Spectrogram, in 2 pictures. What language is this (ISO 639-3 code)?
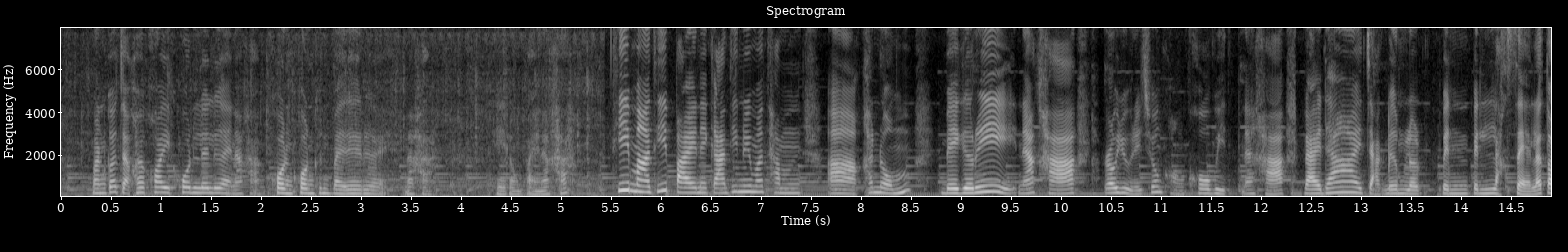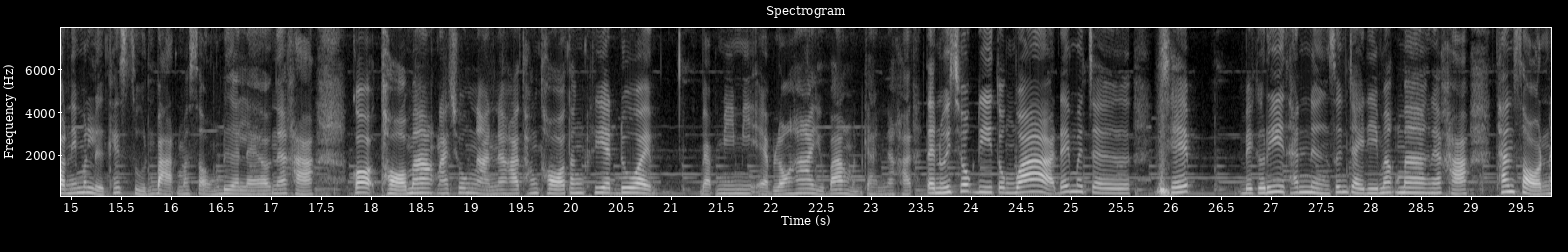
tha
